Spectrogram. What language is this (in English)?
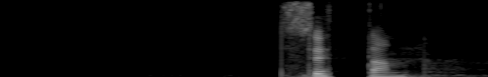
Norwegian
